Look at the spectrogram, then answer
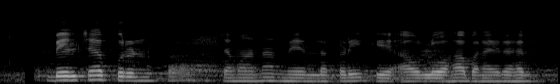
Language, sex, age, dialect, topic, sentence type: Maithili, male, 18-24, Bajjika, agriculture, statement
